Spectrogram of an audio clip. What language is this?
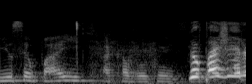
Portuguese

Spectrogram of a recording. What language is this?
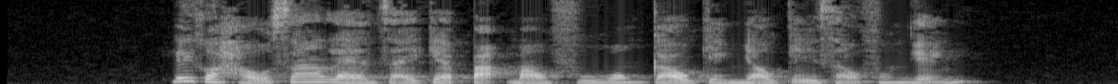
Cantonese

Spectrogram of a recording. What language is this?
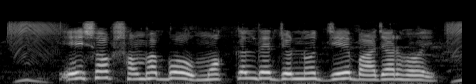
Bangla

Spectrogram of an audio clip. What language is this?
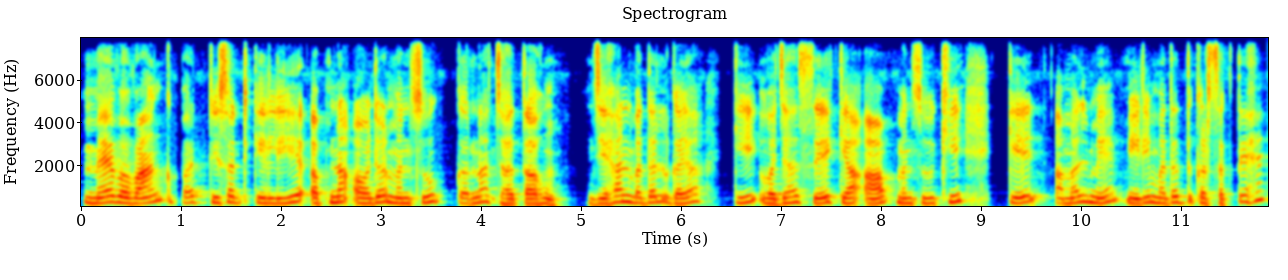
Urdu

